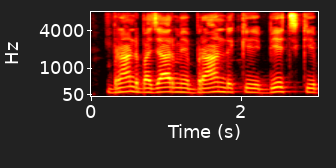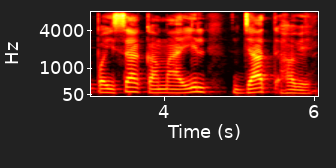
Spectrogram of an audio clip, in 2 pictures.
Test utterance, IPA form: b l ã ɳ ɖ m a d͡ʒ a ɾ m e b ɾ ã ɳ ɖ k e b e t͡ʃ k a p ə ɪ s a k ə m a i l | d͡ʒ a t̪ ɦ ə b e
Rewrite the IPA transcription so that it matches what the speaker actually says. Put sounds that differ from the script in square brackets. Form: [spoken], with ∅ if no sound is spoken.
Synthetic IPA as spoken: b [ɾ] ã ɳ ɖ [b] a d͡ʒ a ɾ m e b ɾ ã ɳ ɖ k e b e t͡ʃ k [e] p ə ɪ s a k ə m a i l | d͡ʒ a t̪ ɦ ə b e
